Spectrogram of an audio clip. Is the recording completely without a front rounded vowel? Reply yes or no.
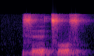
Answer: no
